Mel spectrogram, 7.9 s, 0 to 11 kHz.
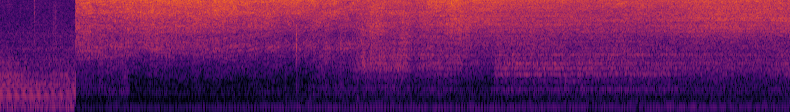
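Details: MINI Countryman R60 (2010–2016) sunroof drain blown through with compressed air: a brief clunk, then a steady, even airy hiss. Air passes freely, and both drains are clear.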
